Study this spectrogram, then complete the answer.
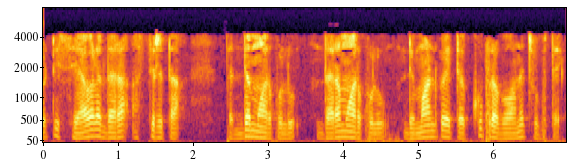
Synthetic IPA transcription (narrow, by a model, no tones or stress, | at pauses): ɐʈːisɛːʋɐlɐd̪ɐɾɐʔɐst̪iɾɐt̪ɐ | pɛd̪ːɐmaːɾpulud̪ɐɾɐmaːɾpuluɖimaːɳɖpɐjt̪ɐkːupɾɐbʱaːʋɐnut͡ʃuːbut̪a̰ːji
